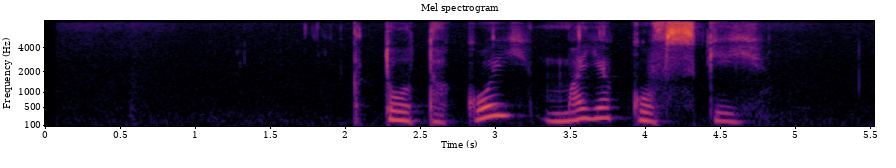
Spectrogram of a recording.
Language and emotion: Russian, neutral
